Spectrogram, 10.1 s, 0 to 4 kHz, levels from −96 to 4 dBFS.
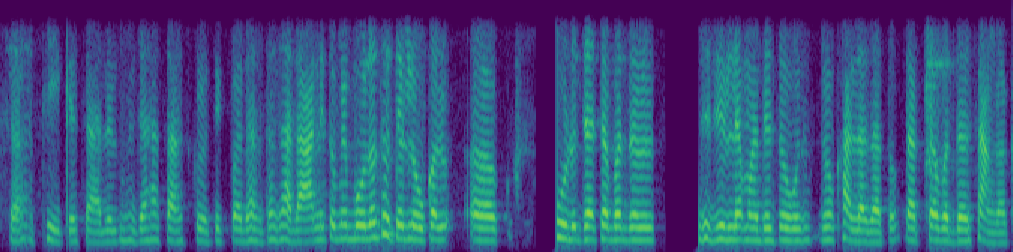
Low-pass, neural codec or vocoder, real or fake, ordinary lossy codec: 3.6 kHz; none; real; none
